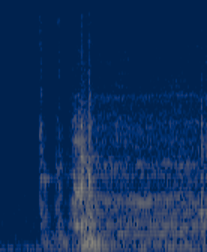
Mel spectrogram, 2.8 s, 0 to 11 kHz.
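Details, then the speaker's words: 1975 Jeep Wagoneer unused for about a decade, power window; motor whirrs with labouring groan and scraping as glass creeps slowly and won't go fully up; owner suspects tight channels or tired motor after regulator arm was out of channel: groaning, slow window. "I think the third issue is the fact that this thing just hasn't been used in Forever you can hear everything kind of freaking and groaning"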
